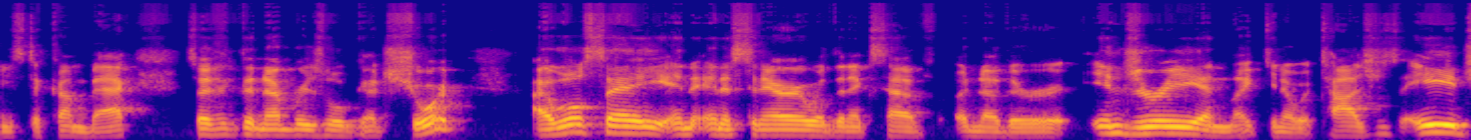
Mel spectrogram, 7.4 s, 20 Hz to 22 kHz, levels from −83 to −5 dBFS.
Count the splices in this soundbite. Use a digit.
0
